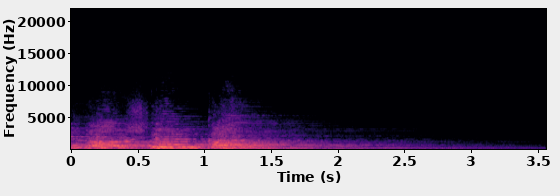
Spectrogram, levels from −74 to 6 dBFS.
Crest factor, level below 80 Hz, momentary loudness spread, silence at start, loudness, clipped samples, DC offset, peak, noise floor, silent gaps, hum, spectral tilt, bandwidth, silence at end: 14 dB; -66 dBFS; 21 LU; 0 s; -24 LUFS; under 0.1%; under 0.1%; -12 dBFS; -55 dBFS; none; none; -6 dB/octave; 12 kHz; 0.9 s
